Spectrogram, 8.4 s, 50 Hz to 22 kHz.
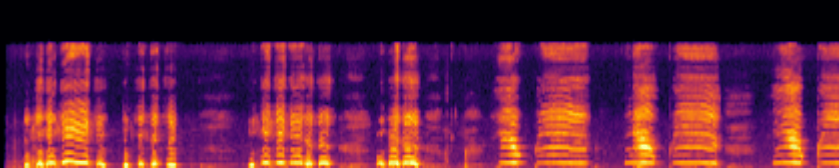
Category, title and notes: Sound effects > Human sounds and actions
Cute Aroflux Drop
The voice of Honor 7A was recorded in a cute, high-pitched, girly manner.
